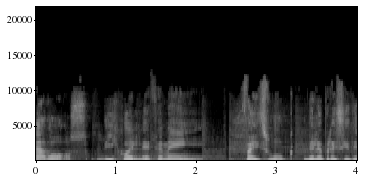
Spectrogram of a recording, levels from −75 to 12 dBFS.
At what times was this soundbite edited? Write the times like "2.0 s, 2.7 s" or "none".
2.4 s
